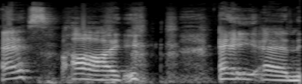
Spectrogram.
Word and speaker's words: Sian: Right, imagine Sian isn't spelt with a H or an R. It's Sian. It's a Welsh spelling.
